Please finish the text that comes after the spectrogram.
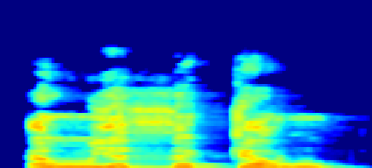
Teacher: أَوْ يَذَّكَّرُ. Das Ra ist dunkel.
